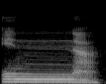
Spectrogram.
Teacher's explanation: However, we are going to do this gemination, which means we've got to effectively merge the two noons together and hold it for a little bit. So we're going to pronounce this as inna. · you pronounce the first noon sakin, and then the sound of the second noon comes directly out without taking a pause or breaking the sound.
